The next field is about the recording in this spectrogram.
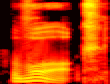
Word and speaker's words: walk: walk. Ya sé que es una A y una L. La L no se pronuncia y la A es como si fuera una O larga.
